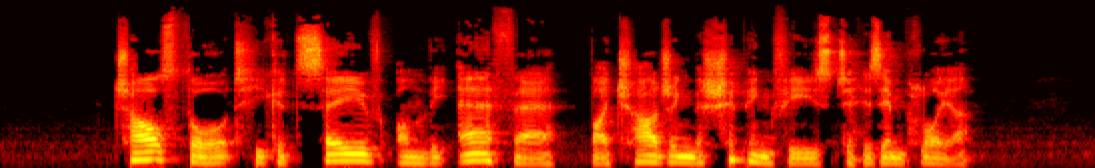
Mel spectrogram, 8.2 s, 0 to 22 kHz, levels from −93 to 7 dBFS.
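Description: No technical faults can be heard anywhere in the clip.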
